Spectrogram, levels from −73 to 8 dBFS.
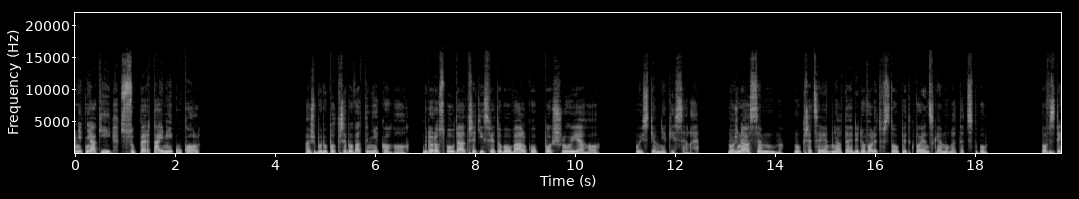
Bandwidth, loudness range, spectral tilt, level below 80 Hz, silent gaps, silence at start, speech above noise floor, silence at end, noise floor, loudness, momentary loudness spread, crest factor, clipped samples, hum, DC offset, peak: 16.5 kHz; 5 LU; -4 dB/octave; -46 dBFS; 3.30-3.36 s, 3.42-3.50 s, 3.60-3.64 s, 18.96-19.20 s; 0 s; 57 dB; 0 s; -80 dBFS; -23 LUFS; 10 LU; 18 dB; under 0.1%; none; under 0.1%; -6 dBFS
